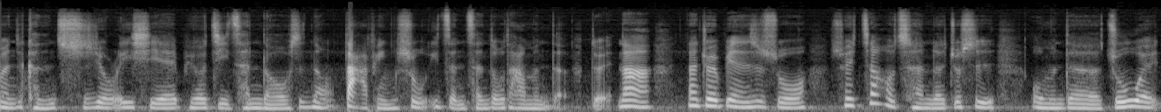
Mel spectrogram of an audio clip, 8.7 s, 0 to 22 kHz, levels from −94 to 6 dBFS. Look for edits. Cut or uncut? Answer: cut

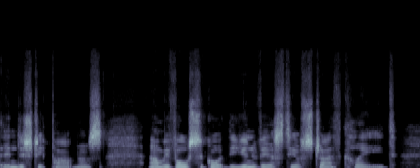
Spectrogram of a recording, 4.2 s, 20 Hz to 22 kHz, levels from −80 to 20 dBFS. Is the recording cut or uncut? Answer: uncut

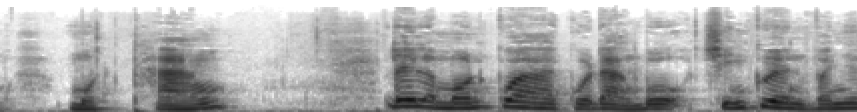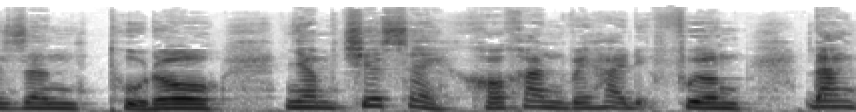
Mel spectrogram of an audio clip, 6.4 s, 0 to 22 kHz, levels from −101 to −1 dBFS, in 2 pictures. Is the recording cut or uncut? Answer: cut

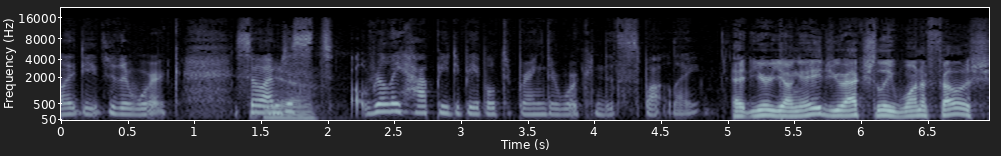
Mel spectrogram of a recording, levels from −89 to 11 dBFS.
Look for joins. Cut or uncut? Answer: uncut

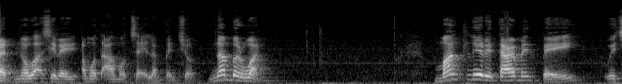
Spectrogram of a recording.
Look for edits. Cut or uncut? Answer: cut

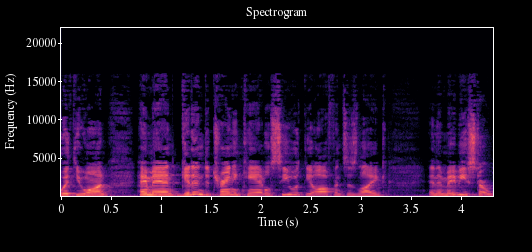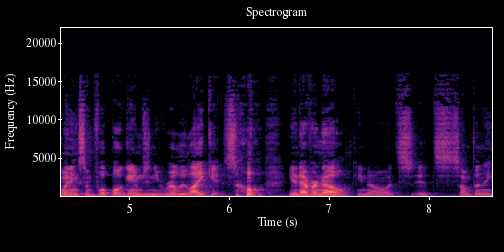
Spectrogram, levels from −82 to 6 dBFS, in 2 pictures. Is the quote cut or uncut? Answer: cut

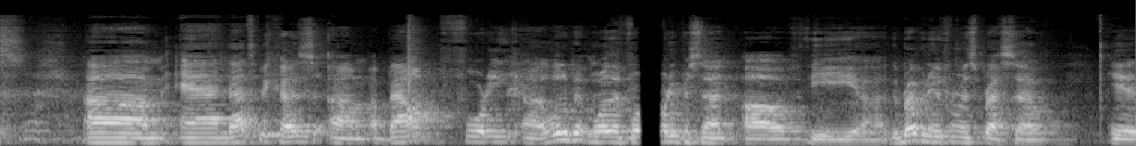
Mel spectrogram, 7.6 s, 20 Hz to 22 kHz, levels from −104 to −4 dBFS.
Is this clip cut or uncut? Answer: uncut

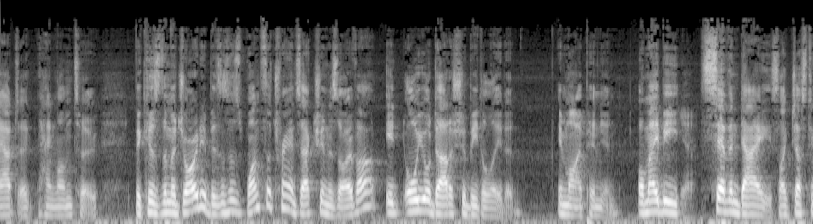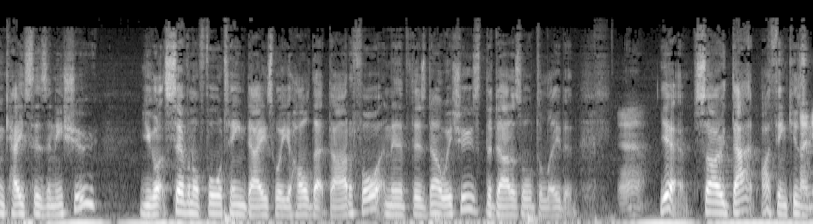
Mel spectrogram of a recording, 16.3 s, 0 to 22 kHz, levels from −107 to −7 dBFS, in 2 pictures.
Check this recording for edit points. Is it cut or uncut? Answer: cut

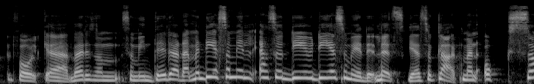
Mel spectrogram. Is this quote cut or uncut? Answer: uncut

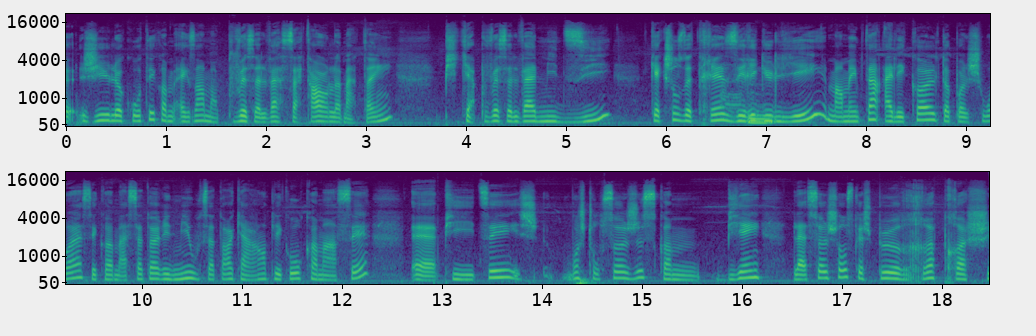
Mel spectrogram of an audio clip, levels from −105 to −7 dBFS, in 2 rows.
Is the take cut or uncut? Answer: cut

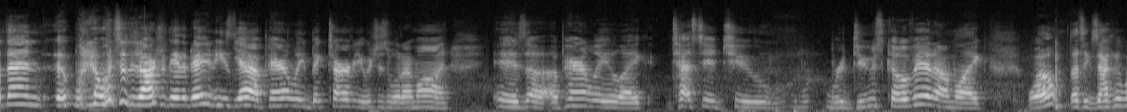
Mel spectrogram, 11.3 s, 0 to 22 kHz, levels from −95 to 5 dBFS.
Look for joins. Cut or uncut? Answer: cut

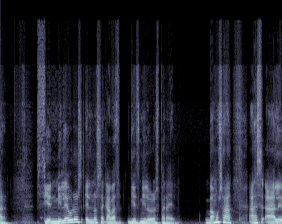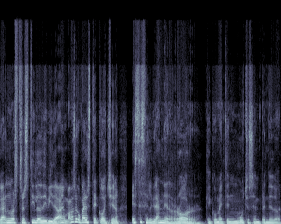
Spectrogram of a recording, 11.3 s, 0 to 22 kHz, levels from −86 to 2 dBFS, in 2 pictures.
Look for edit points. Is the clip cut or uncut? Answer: cut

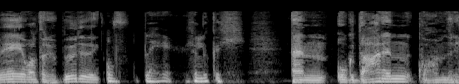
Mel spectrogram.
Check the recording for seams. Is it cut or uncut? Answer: cut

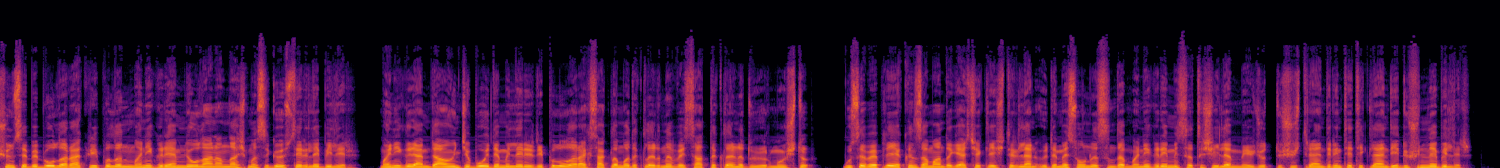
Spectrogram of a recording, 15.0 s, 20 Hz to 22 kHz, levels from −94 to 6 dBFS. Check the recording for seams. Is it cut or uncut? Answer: cut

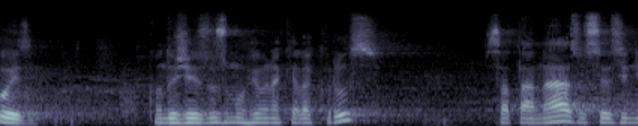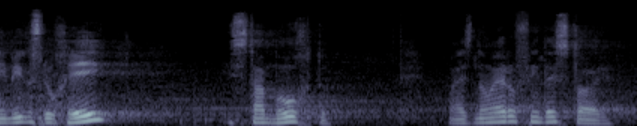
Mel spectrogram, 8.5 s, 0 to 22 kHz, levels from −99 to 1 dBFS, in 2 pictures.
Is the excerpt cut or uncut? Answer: cut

